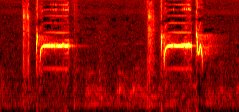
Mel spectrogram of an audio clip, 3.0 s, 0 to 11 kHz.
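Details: Male bar-winged prinia in its visiting-male song, spaced with pauses for song training: two loud, even whistled notes about 1.5 seconds apart, each starting with a sharp click, faint low sounds between.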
